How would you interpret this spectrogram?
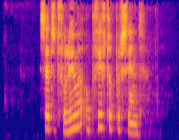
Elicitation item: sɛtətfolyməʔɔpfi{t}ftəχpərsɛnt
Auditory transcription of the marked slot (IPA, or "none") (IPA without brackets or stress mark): none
